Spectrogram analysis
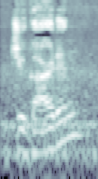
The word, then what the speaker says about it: Djurgården: I'm gonna be terrible with the pronunciation of this. Djurgården?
